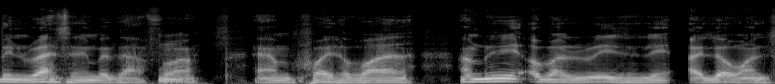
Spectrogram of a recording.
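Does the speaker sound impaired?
Yes: motor neuron disease; bulbar motor neuron disease, affecting throat and neck, about a year since onset, may later affect hands and legs; on medication, still mobile, legs unaffected, every meal a struggle; losing voice, ragged voice, sometimes hard to understand, speaking takes effort, hears own voice differently, swallowing affected.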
